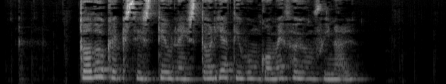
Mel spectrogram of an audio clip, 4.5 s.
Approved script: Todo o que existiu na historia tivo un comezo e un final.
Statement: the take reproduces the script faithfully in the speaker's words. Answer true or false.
true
